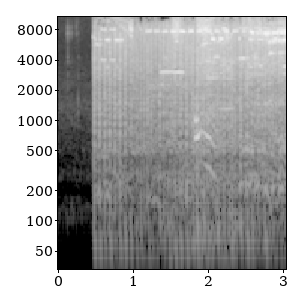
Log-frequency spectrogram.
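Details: A single beluga whale, an incredibly social animal, giving a fast buzzy train of broadband clicks, roughly regular, with a brief faint whistle sliding through the middle after a moment of silence.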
